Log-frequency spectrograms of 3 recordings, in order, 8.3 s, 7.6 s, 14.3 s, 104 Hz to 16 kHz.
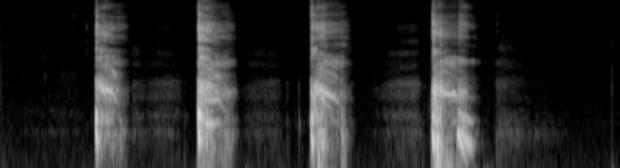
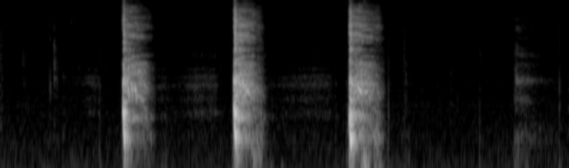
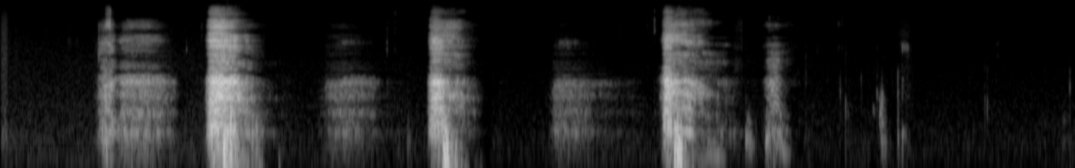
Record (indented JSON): {
  "cough_length": "8.3 s",
  "cough_amplitude": 32767,
  "cough_signal_mean_std_ratio": 0.28,
  "three_cough_length": "7.6 s",
  "three_cough_amplitude": 8949,
  "three_cough_signal_mean_std_ratio": 0.21,
  "exhalation_length": "14.3 s",
  "exhalation_amplitude": 16558,
  "exhalation_signal_mean_std_ratio": 0.24,
  "survey_phase": "alpha (2021-03-01 to 2021-08-12)",
  "age": "45-64",
  "gender": "Male",
  "wearing_mask": "No",
  "symptom_cough_any": true,
  "symptom_shortness_of_breath": true,
  "symptom_abdominal_pain": true,
  "symptom_fatigue": true,
  "symptom_fever_high_temperature": true,
  "symptom_headache": true,
  "symptom_change_to_sense_of_smell_or_taste": true,
  "symptom_onset": "4 days",
  "smoker_status": "Ex-smoker",
  "respiratory_condition_asthma": false,
  "respiratory_condition_other": false,
  "recruitment_source": "Test and Trace",
  "submission_delay": "1 day",
  "covid_test_result": "Positive",
  "covid_test_method": "RT-qPCR",
  "covid_ct_value": 14.6,
  "covid_ct_gene": "ORF1ab gene"
}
